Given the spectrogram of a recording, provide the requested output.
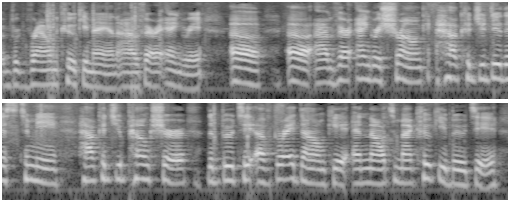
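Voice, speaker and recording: A woman puts on an indignant gingerbread cookie man in a homemade comedy story. He sounds lowish and slow, repeating his hurt and anger in halting, stilted phrases, with faint noise behind. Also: steady tone. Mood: angry, hurt. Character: angry, heartbroken male gingerbread cookie man.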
